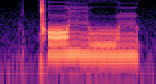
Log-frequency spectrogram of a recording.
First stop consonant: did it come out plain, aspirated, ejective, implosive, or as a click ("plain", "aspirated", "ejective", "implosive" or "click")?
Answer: click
